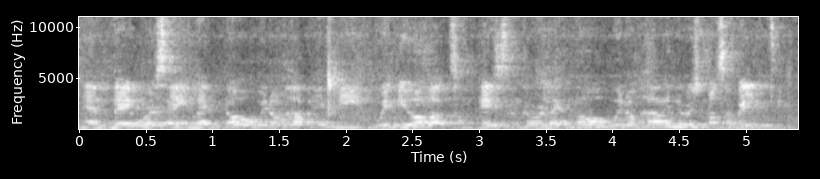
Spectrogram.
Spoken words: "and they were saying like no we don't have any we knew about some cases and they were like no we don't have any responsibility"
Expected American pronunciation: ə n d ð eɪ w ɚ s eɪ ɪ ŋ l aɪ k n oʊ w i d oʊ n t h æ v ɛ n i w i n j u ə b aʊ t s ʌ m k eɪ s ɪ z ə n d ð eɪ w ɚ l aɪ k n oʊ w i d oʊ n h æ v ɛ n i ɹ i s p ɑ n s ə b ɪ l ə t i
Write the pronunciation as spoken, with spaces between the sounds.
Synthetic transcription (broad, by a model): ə n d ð eɪ w ɚ s eɪ ɪ ŋ l aɪ k n oʊ w i d oʊ n t h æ v ɛ n i w i n j u ə b aʊ t s ʌ m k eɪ ɪ s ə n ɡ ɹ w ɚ l aɪ k n oʊ w i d oʊ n h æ v ɛ n i ɹ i s p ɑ n s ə b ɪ l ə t i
